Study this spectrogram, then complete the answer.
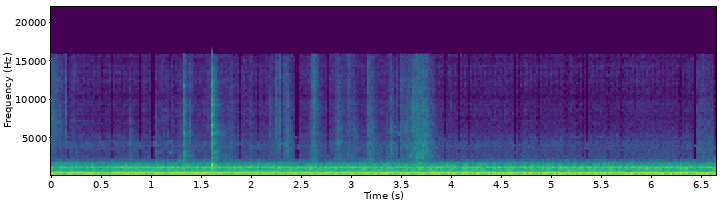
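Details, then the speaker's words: Attic fan electric motor: loud, steady drone with a harsh, rough ringing edge, growling from dry, worn bearings; fixed by lubricating the bearings instead of buying a new motor. "attic fan electric motor and the thing is making a radical noise and I'm going to share with you how to fix that so you don't have to buy a 60 motor"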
